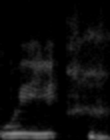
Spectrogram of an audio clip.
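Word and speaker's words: WEI: we girls in fact wia they pronounce it we uh and part of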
